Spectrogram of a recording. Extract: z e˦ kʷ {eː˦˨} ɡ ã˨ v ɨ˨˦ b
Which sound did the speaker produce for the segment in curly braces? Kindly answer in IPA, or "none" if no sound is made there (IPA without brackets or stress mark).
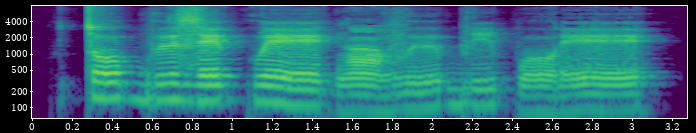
eː˦˨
